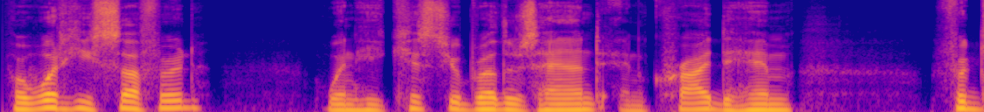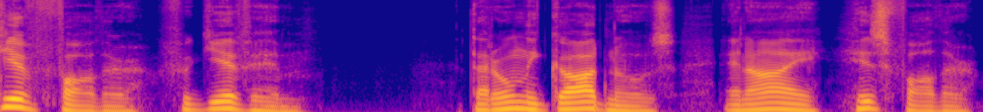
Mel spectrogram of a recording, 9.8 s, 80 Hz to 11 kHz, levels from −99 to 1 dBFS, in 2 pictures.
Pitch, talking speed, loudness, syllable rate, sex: 125 Hz, 145 wpm, -20 LUFS, 4.9 syllables/s, male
